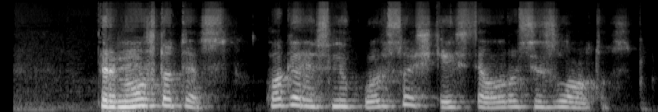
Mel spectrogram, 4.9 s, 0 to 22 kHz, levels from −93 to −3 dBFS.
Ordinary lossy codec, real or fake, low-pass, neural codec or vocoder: Opus, 16 kbps; fake; 19.8 kHz; codec, 44.1 kHz, 7.8 kbps, Pupu-Codec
